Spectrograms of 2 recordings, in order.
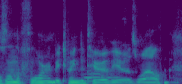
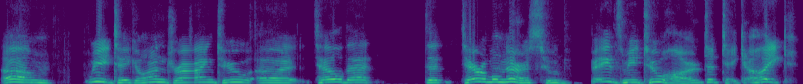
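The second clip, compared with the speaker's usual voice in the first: put-on higher-pitched, drawn-out old-timer voice; old folks' home resident; 9 semitones higher, 4 dB louder than usual. Old resident griping about a terrible nurse, high drawn-out character voice.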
